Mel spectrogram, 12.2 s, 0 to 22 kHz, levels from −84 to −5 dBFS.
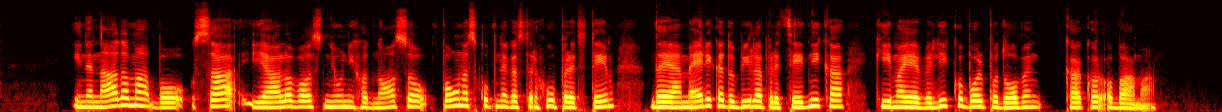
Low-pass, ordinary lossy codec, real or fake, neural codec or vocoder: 19.8 kHz; Opus, 24 kbps; real; none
